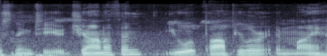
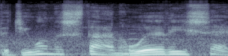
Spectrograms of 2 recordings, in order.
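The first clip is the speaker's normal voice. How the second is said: put-on British accent, raised pitch; 6 semitones higher than usual. Act out the Snatch scene where he pulls the other guy aside, in a Jason Statham voice. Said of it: "I have to find the Jason Statham voice".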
